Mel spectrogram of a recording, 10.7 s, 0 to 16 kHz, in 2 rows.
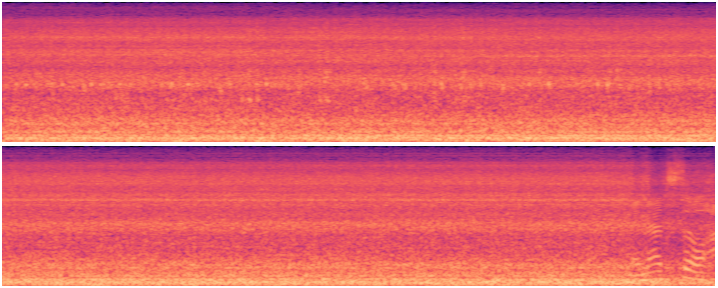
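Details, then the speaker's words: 1975 Chevy C10 V8, factory Quadrajet, warm: high idle near 1600 rpm persists with idle screw backed off and PCV plugged; secondary throttle blades not closing after carb rebuild. "idling pretty high so now to rule out it's a giant PCB Lake uh I just got plugged the PCV hose both sides so let's give a go"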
